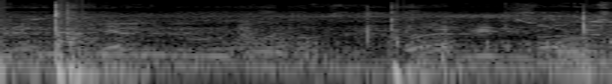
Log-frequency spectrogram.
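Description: A volleyball being hit: two sharp smacks about a second apart, over people talking.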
